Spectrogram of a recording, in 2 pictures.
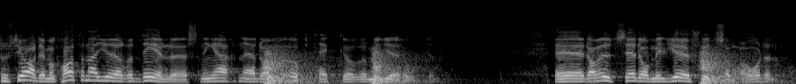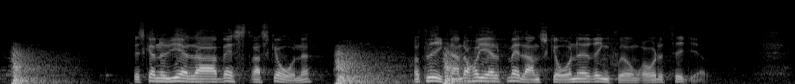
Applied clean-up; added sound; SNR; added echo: none; Explosion; 4 dB; none.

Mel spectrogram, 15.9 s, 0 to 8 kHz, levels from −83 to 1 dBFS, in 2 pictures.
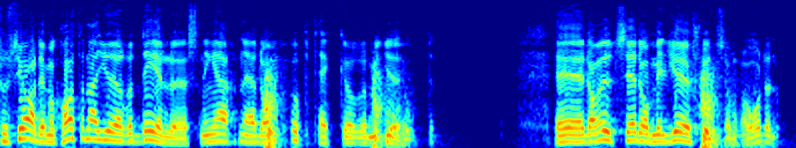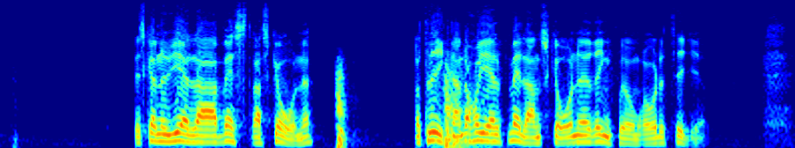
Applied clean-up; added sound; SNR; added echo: neural mask model RNNoise.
